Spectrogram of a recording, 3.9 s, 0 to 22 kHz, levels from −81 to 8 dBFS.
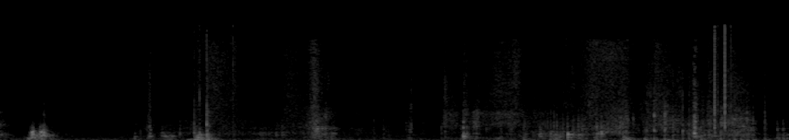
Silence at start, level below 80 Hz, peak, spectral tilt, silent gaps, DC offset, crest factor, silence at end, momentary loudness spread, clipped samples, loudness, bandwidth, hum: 0 s; -72 dBFS; -20 dBFS; -3 dB/octave; none; under 0.1%; 36 dB; 0 s; 13 LU; under 0.1%; -54 LUFS; 17.5 kHz; none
